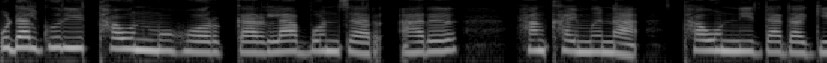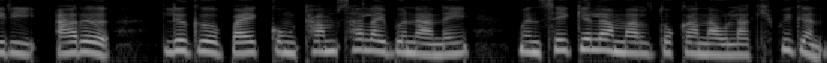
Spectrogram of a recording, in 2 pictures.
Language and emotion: Bodo, neutral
